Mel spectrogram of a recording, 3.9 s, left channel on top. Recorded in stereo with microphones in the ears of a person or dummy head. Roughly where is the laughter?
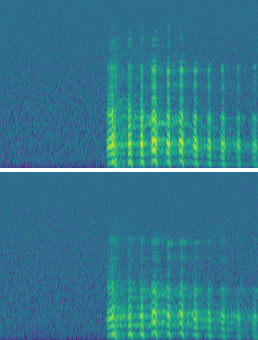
Left.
